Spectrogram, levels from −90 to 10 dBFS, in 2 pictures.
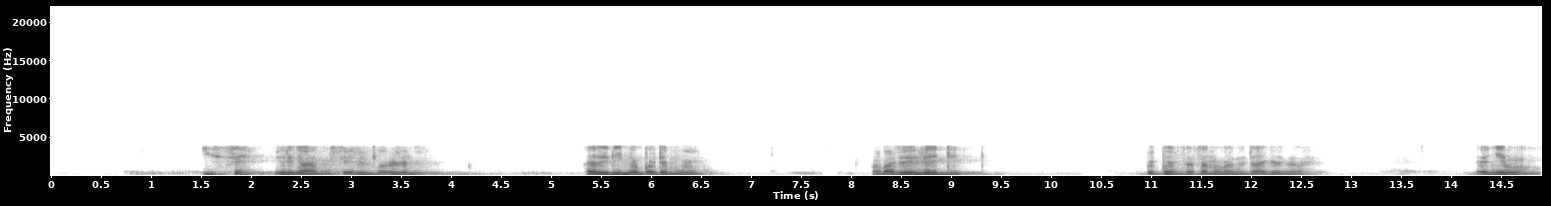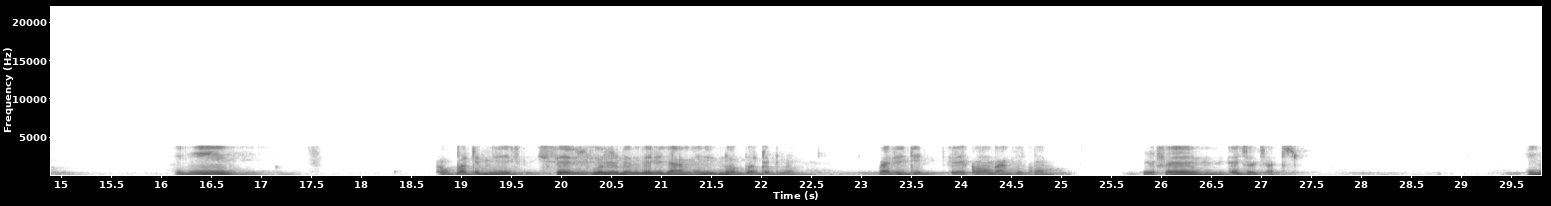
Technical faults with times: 0.00-29.81 iLBC codec

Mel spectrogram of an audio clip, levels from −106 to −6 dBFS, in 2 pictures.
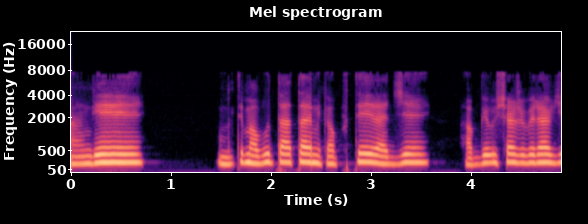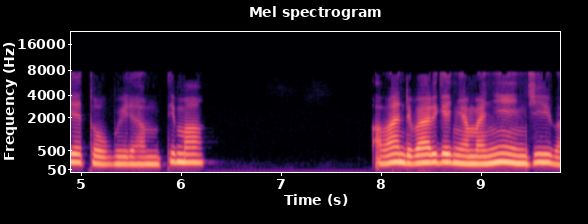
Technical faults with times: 2.38 concealed Bluetooth headset packet loss
5.56 concealed Bluetooth headset packet loss
9.44 concealed Bluetooth headset packet loss

